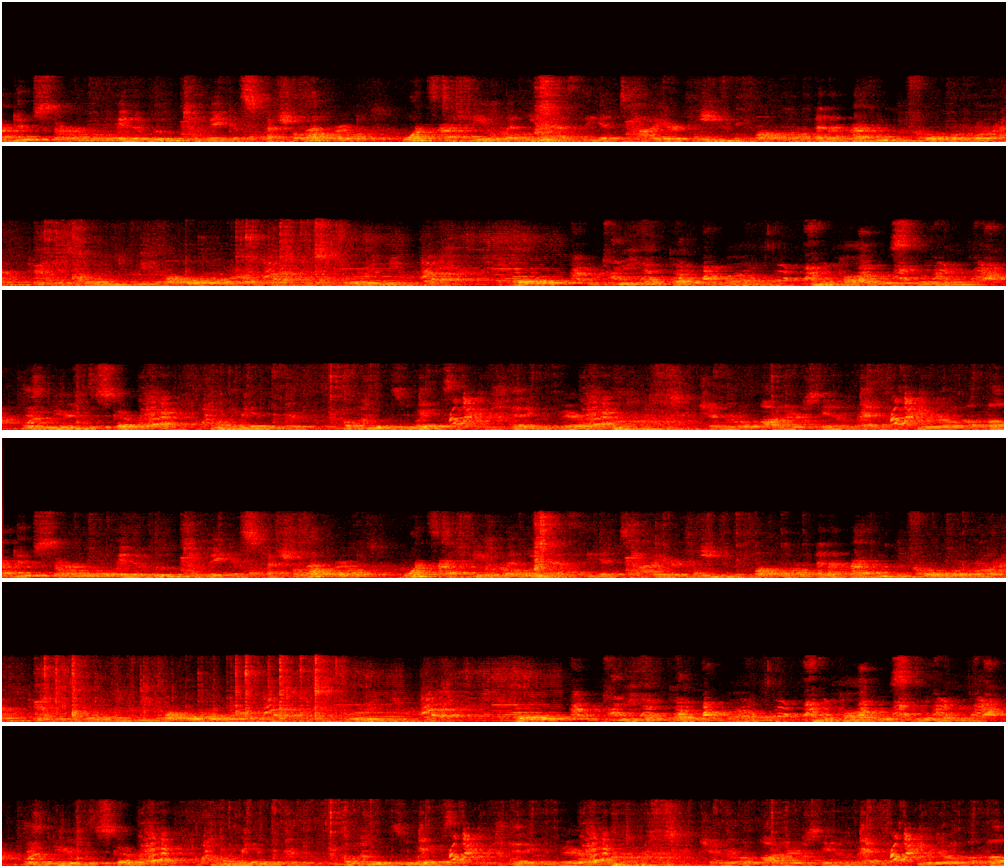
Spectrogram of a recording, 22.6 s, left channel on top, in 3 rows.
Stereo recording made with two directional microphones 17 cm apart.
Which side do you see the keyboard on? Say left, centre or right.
right.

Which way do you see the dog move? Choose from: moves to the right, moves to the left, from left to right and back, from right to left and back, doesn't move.
doesn't move.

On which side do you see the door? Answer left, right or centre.
right.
